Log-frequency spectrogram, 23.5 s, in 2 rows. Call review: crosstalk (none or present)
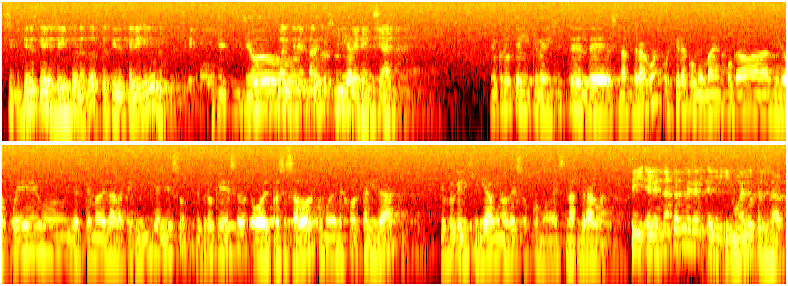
present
